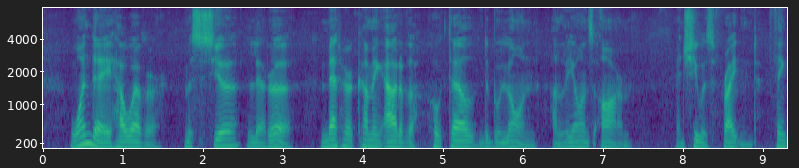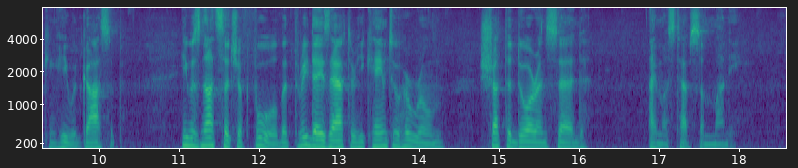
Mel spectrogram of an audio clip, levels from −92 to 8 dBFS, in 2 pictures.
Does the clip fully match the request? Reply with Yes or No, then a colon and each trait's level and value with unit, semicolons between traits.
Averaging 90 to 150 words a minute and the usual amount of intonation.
No: average, 160 wpm; average, 4.4 semitones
